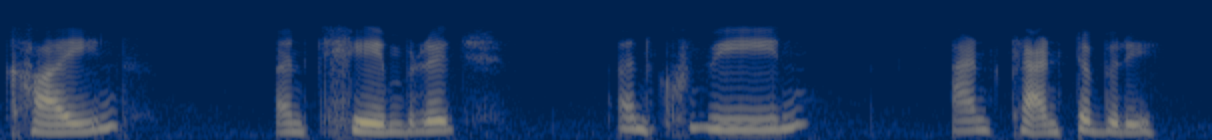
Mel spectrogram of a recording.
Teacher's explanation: the back of the tongue is against the soft pallet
